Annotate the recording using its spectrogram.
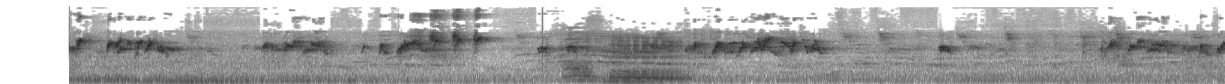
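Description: Caged red-whiskered bulbuls (chào mào) chirping and singing in short, repeated bursts of high notes. A brief, lower, wavering voice-like sound comes in about halfway through.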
